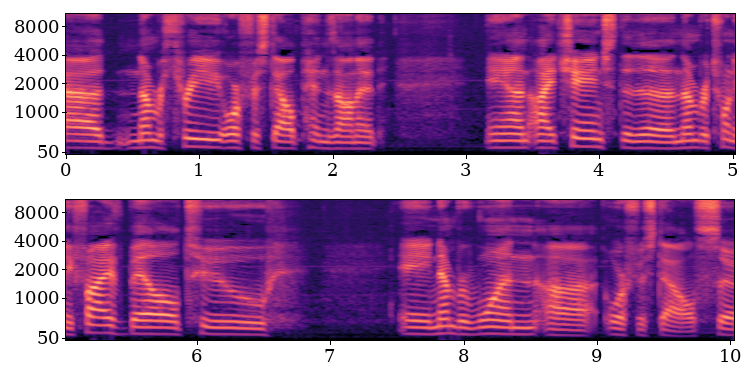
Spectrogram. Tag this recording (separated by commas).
Speech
